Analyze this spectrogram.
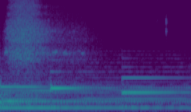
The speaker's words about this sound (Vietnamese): thử nhắm mắt lại nào hít một hơi thật sâu qua mũi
